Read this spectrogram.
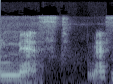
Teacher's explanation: you don't add an extra syllable here with the Ed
